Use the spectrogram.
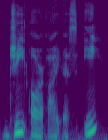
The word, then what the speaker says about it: grise: The feminine form is G-R-I-S-E, pronounced grise. Masculine gris, feminine grise.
